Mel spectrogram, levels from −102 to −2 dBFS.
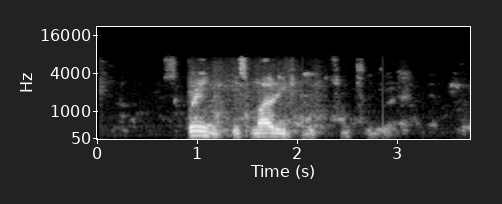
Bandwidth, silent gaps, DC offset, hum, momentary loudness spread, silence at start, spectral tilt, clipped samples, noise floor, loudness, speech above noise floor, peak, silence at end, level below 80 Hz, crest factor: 7.2 kHz; none; under 0.1%; none; 21 LU; 0.9 s; -5.5 dB/octave; under 0.1%; -67 dBFS; -17 LUFS; 48 dB; -2 dBFS; 1.55 s; -66 dBFS; 18 dB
